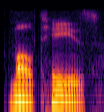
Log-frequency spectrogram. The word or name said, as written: Maltese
